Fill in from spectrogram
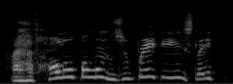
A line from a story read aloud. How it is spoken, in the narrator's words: gasped Henry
